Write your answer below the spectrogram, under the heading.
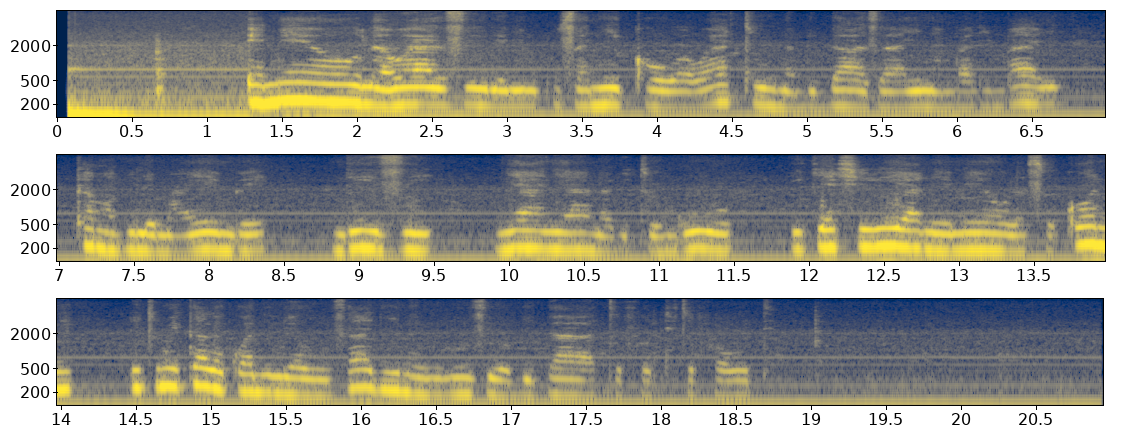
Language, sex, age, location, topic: Swahili, female, 25-35, Dar es Salaam, finance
